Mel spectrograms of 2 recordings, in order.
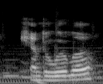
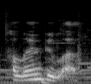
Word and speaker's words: Calendula: And for some added richness, I decided to add some Candelilla flowers. How do you say that? Candelilla. Calendula? Calendula.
